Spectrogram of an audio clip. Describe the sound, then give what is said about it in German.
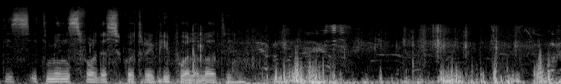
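Several goats bleat in quick succession, loud, with overlapping wavering calls for a few seconds before giving way to rougher, noisier background sound with voices. “Wir versuchen, die kleinen Setzlinge zu schützen, aber die Ziegen fressen praktisch alles weg.”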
